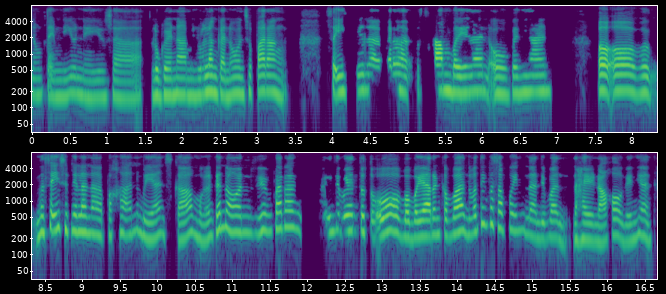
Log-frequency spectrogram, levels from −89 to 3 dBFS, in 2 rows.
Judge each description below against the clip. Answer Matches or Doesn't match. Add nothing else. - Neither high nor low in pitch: Doesn't match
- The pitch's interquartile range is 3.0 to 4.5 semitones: Doesn't match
